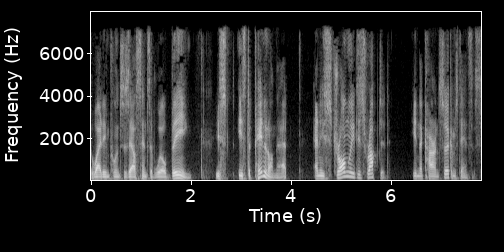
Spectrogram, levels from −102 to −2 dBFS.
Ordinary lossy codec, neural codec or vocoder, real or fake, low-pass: MP3, 48 kbps; none; real; 7.2 kHz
